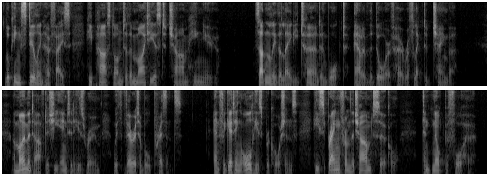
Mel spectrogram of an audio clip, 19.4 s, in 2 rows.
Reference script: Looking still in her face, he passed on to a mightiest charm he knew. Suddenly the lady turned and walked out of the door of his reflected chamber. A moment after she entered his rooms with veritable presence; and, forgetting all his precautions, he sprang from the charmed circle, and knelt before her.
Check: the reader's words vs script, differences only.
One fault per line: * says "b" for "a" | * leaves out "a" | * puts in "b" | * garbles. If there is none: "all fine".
* says "the" for "a"
* says "her" for "his"
* says "room" for "rooms"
